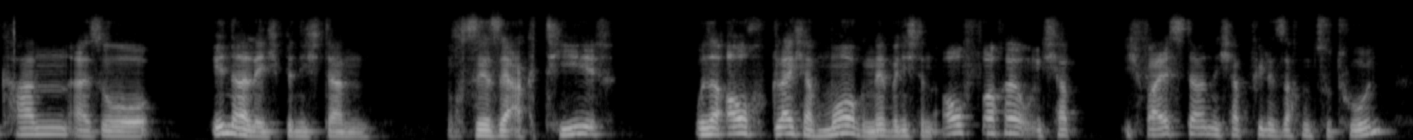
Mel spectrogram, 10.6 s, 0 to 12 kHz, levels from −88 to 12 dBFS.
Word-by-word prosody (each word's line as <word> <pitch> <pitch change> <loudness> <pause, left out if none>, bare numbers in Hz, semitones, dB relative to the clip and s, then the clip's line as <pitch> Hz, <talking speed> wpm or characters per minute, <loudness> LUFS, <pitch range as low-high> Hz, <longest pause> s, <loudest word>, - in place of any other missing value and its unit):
kann. 150 0 -2
Also, 115 -1 +1 0.4
innerlich 125 -11 +4
bin 115 -3 -3
ich 110 0 -6
dann 100 -2 -2 0.5
auch - - -16
sehr, 130 -2 +3
sehr 120 -1 +3
aktiv 160 +7 -2 0.6
oder 155 +2 +4
auch 170 0 +2
gleich 165 -2 +3
am 125 -2 0
Morgen, 160 -7 +3
ne, 125 +1 +1
wenn 120 - -1
ich 120 -1 -3
dann 115 -3 -7
aufwache 180 0 +1
und - - -9
ich 125 - -9
habe 135 - -3 0.3
ich - - -16
weiß 150 +3 -1
dann, 160 -2 -2
ich 140 0 -6
habe 135 - -5
viele 135 -4 -3
Sachen 125 0 -6
zu 125 - -13
tun. 155 - -3
140 Hz, 180 wpm, -29 LUFS, 120-160 Hz, 0.6 s, innerlich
